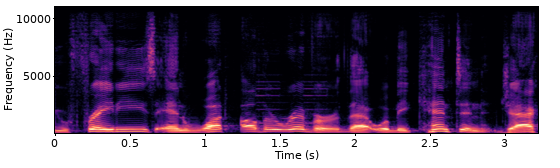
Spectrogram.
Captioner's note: buzzer beeps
